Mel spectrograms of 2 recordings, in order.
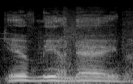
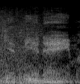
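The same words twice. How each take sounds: First: Slow, drawn-out ominous demand; dramatic demand. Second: Much lower, softer, sinister demand; menacing villain. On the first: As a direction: stretch it like a movie threat. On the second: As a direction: growl it like a mob boss. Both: Pretend.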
